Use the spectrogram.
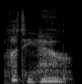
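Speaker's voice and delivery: stunned, very soft whisper. A narrator's reading. Husband hears he was dead in the dream, shocked whisper. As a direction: breathe it out under your breath. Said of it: "he whispered".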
